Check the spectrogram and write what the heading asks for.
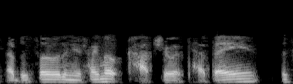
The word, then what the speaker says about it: cacio e pepe: Hey, I'm just listening to today's episode, and you're talking about cacio e pepe. Is how you said it. This is how you say it. Cacio e pepe.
